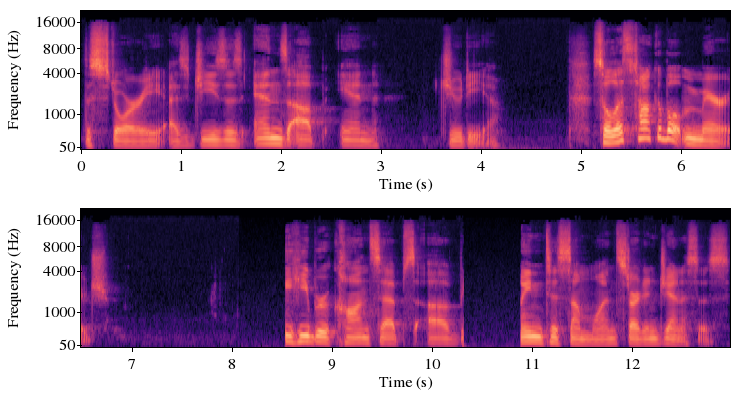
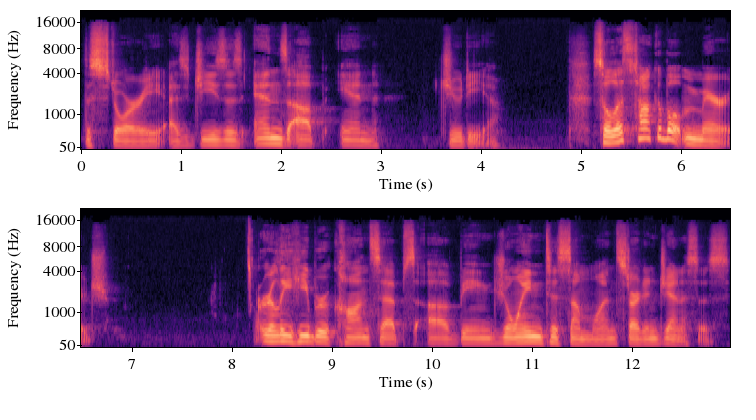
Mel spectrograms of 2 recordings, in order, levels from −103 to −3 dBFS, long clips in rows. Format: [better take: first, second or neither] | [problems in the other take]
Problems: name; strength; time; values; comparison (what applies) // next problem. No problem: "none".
second | audio cutting out; at 8 s and at 10 s for 0.5 s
